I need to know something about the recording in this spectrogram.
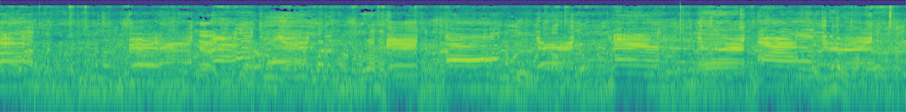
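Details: Gibas sheep at the Babat goat market in Lamongan, giving repeated quavering, wavering bleats from several animals that overlap one another, set against steady crowd chatter and nearby talking.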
